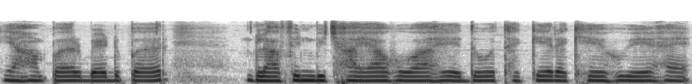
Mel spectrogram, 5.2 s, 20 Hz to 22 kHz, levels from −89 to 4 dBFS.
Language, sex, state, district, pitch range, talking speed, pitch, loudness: Hindi, female, Karnataka, Koppal, 195-205 Hz, 150 wpm, 200 Hz, -14 LUFS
